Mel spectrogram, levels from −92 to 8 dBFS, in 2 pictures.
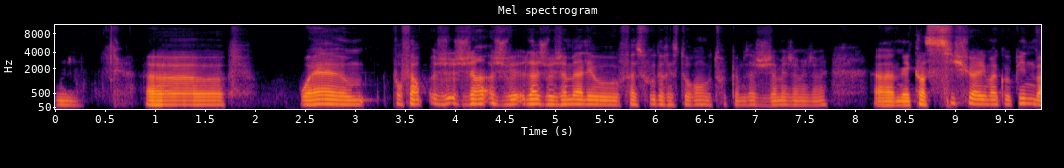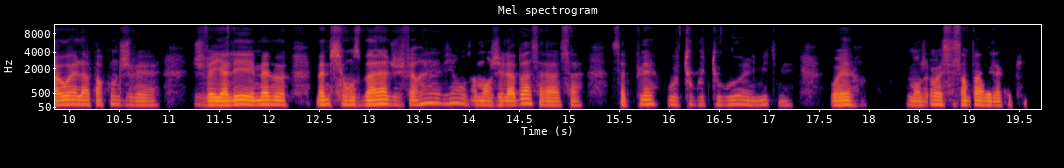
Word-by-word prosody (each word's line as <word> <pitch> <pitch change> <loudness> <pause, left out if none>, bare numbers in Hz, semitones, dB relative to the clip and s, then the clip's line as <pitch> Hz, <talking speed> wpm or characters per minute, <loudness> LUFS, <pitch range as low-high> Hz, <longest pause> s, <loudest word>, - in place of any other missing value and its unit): Mmh, 115 -2 -6 0.7
heu, 120 0 +4 0.8
ouais, 125 +1 +6 0.2
heu, 125 0 +1 0.3
pour - - -4
faire 135 -3 +4
je 145 +3 0
je 125 -5 -4
viens 145 +1 +5
je 130 -2 -2
vais 135 - +1
là 140 0 +6
je 130 -2 0
vais - - +2
jamais 135 +2 +2
aller 130 -1 +4
au 120 -2 +1
fast-food, 130 +3 -4
restaurant 125 +1 -4
ou 120 - -7
truc - - -15
comme 115 -1 -8
ça, 120 - -5
jamais 115 +1 -3
jamais 115 -1 -5
jamais, 115 +2 -7 0.5
heu, 110 0 +4
mais 110 0 +3
quand 135 +4 +5
si 165 - +3
je 155 - +3
suis 160 - +2
avec 135 -2 +5
ma 130 0 +1
copine, 150 +4 -3
bah, 120 -2 +3
ouais 130 0 +3
là 130 -1 0
par 120 -1 -6
contre 130 0 -9
je 115 - -9
vais 110 0 -6 0.3
je 115 -3 -12
vais 115 0 +3
y 115 - +5
aller 125 +4 +4
et - - +1
même 125 -1 +2 0.3
même 125 0 +2
si - - -4
on 120 0 -1
se 115 - -11
balade, 130 +3 +3
je 120 - -9
vais 115 - -10
faire: 125 +3 -3
«Hé, 160 +1 -4
viens 150 +2 -7
on 150 - -6
va 120 -1 -9
manger 115 -1 -3
là-bas. 150 +6 +2
Ça 110 -5 -2
ça 110 0 -8 0.3
ça - - -7
te - - -32
plaît?» 135 0 -3
ou 120 -2 -8
Too 125 - -8
Good 120 0 -15
To 120 - -10
Go 125 +3 -6
à - - -6
la 120 - -6
limite 120 +2 -10
mais, 110 0 -14 0.4
ouais 115 +1 +1 0.5
mang 110 -2 -4
ouais 125 -1 -1
c'est 115 - -10
sympa 120 0 -1
avec 110 -1 0
la 105 - -3
copine. - - -18
120 Hz, 255 wpm, -22 LUFS, 115-130 Hz, 0.8 s, ouais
